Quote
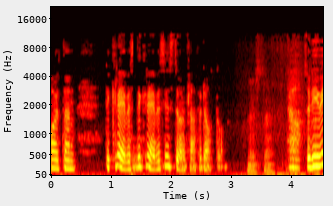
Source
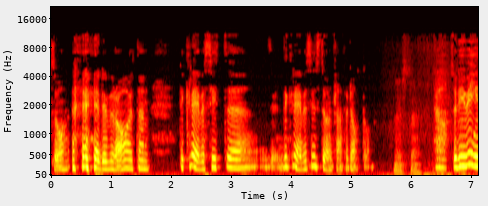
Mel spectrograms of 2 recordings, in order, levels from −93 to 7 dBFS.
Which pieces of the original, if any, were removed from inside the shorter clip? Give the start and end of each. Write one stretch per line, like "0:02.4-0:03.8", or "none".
0:02.6-0:03.8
